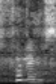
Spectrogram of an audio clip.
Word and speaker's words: film: Second of all, I love to watch films because films are easy to understand than reading a book. It almost sounds like you're making film is. You're almost making it two syllables, but the word is film.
